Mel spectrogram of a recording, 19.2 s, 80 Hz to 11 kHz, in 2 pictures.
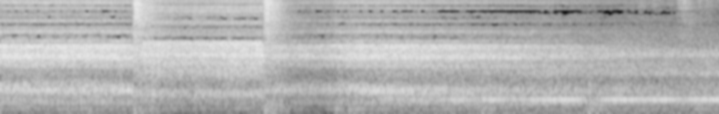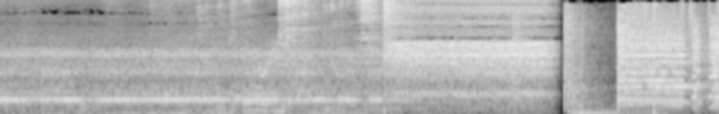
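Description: Grotens 1LS weld planisher running: its electric gear motor hums with a steady tone while the rollers work a steel strip, and the grinding noise cuts out and comes back sharply a few times as the rollers engage and release. Swing music with accordion starts about a second before the end.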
